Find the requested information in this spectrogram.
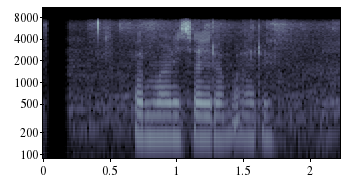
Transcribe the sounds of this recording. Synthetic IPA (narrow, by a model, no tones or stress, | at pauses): pəɾmaɽ̃isajɾamaɾe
